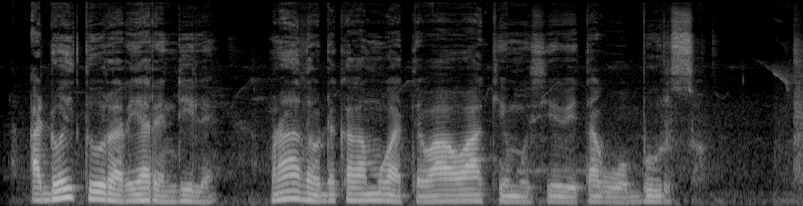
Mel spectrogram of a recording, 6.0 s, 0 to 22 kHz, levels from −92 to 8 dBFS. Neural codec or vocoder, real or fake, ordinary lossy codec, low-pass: none; real; none; none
